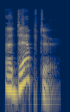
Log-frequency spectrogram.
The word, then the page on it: adaptor: British English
